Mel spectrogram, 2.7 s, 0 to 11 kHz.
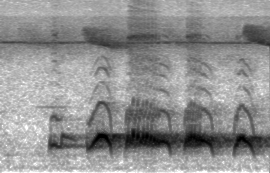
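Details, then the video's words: Spotted dove of the fierce 'Liu Tan' strain, a 2021 decoy recording: a brief mellow phrase that opens with a quiet coo, then four rolling, hooted notes in quick succession. "นกเขาใหญ่คับ หลิ่วตันสายพันธุ์ดุ#9 ครบเครื่องเสียงต่อนกเขาใหญ่2564"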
